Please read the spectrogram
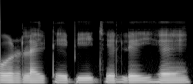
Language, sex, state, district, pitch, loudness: Hindi, male, Uttar Pradesh, Shamli, 100 Hz, -18 LUFS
